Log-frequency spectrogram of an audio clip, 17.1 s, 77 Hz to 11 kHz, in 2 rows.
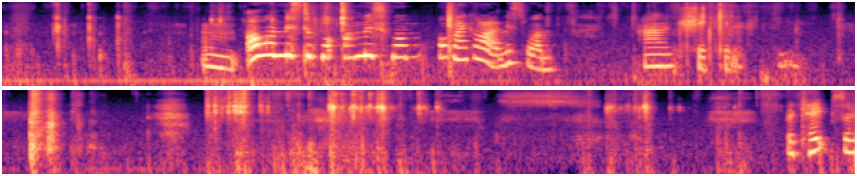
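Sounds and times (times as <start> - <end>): fidget toys clicking and clattering: 0.4 - 4.7, 6.7 - 7.6, 10.6 - 13.0, 14.3 - 16.5.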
